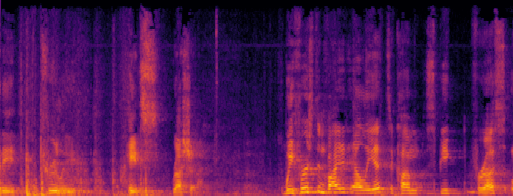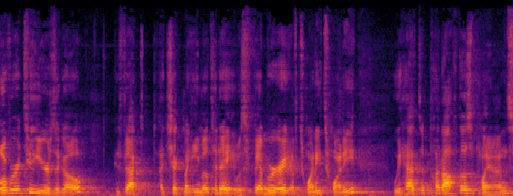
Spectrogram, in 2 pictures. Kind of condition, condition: setting, large echoing room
